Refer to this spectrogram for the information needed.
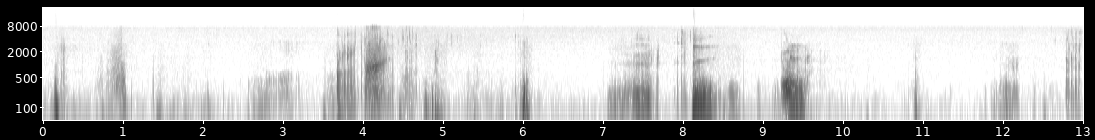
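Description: Irregular low gurgling and rumbling bursts from the abdomen; hunger stomach growling, a normal bowel sound.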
